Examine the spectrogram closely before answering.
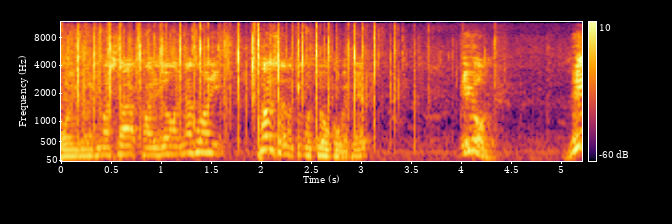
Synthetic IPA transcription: oẽit̪ad̪akʲimaɕi̥t̪akaiʑoːamʲinasamaɲ̟ikãɰ̃ɕ̬ano̞kʲimo̞t͡ɕio̞ːkobet̪e | iɾɯkood̪e | ɾe

